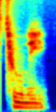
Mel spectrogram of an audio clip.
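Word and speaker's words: Tule: move to the area the poem is called Tuli fog is in t l e um you might pronounce it CH when you read it but apparently it's Tuli and what it is is this gigantic cloud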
